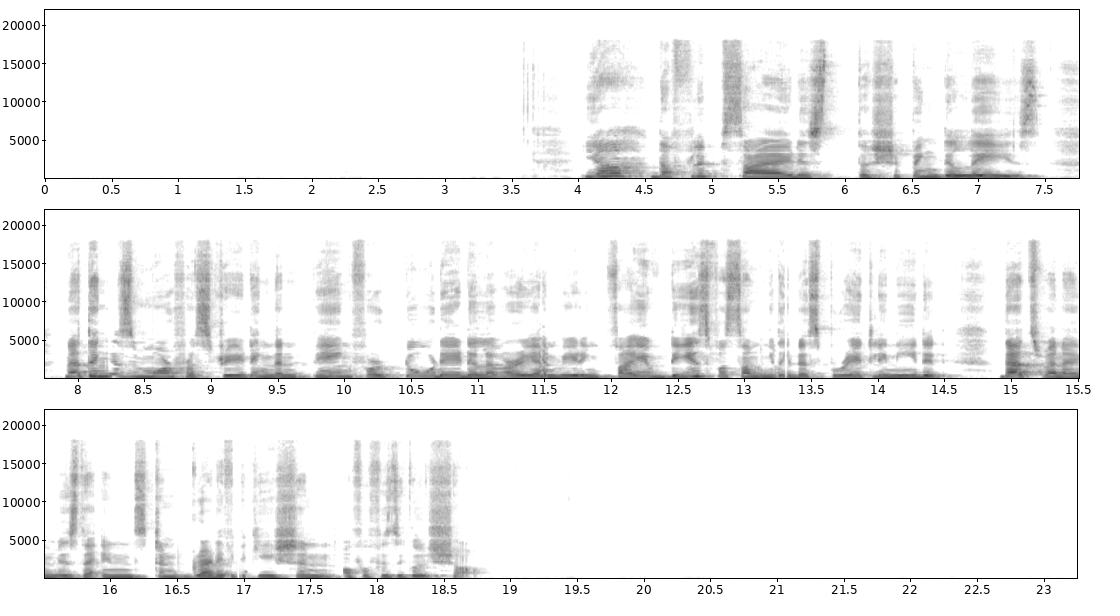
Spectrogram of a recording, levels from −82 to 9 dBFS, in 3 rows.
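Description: Short garbled flutters, at 11.47 to 11.54 s, 13.12 to 13.35 s and 16.91 to 17.04 s, are frames out of order: neighbouring blocks of about 24, 96 and 48 ms play swapped, with no time lost.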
